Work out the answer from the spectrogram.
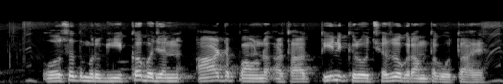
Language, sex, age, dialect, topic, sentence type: Hindi, male, 18-24, Kanauji Braj Bhasha, agriculture, statement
